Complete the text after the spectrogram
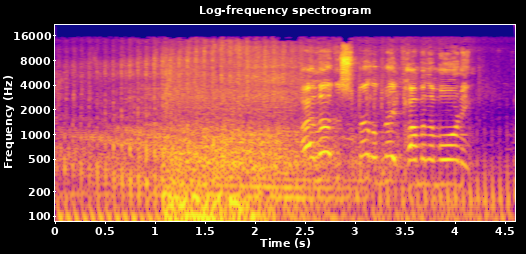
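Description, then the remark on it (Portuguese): Steady rapid thumping of helicopter rotors mixed with bursts of gunfire, recorded during the Vietnam War, over which a man's voice speaks in broken, radio-like phrases during the second half. “Mas o objetivo aqui é muito mais documental, então eu resisti à tentação e tudo que você escutar aqui realmente foi gravado lá na Guerra do Vietnã.”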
